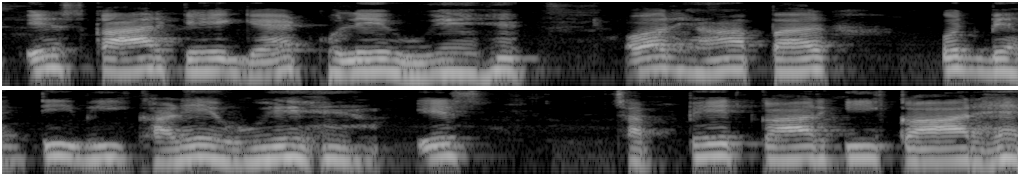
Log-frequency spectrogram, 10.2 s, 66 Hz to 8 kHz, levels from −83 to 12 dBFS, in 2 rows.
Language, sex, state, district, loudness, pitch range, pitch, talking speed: Hindi, male, Maharashtra, Chandrapur, -25 LUFS, 145-170 Hz, 160 Hz, 130 wpm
